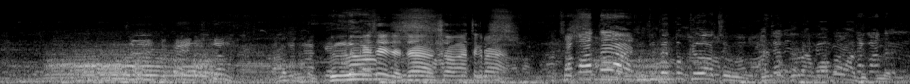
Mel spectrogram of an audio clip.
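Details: Thin, bony cattle give drawn-out moos while human chatter and some music run underneath, the calls rising and falling between voices.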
